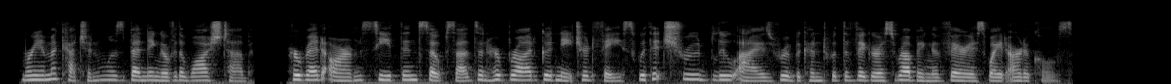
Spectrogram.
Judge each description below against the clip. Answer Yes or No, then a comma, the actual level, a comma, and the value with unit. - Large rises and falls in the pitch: No, average, 3.1 semitones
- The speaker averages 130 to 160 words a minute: No, average, 170 wpm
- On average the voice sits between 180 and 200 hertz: Yes, high, 190 Hz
